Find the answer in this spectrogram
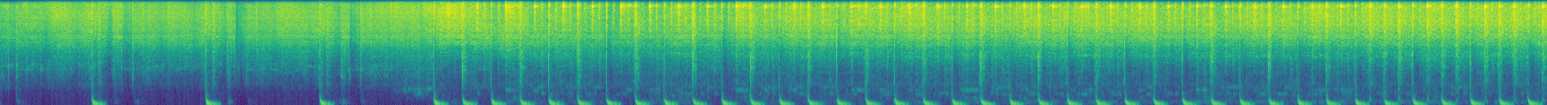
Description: dance

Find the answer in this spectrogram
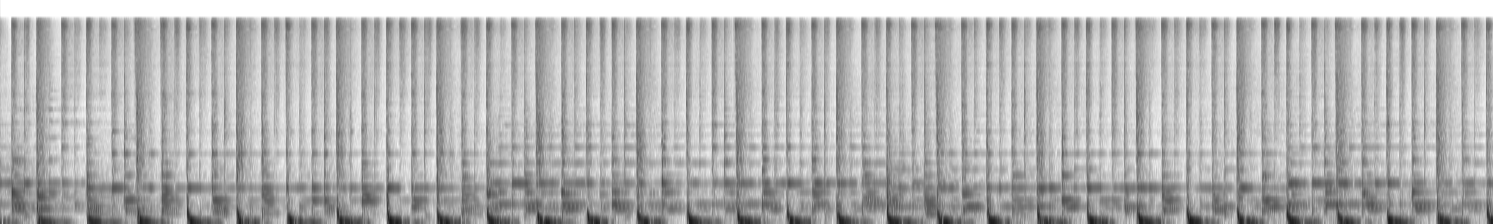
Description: bright pop ringtone vibes; ai

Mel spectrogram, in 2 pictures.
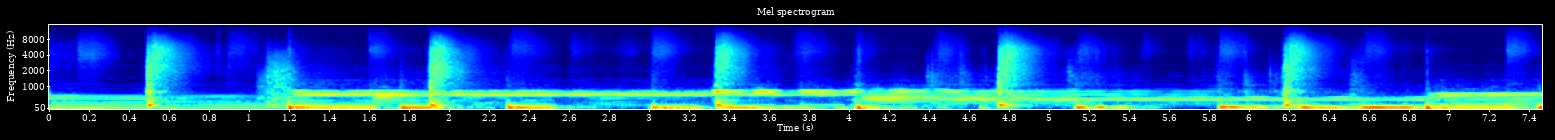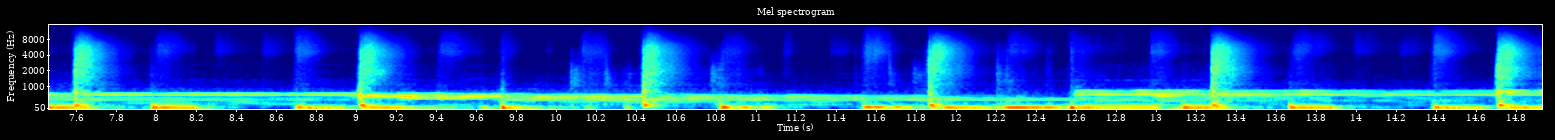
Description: midnight jazz lounge grooves; ai

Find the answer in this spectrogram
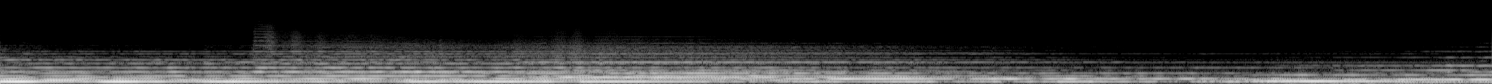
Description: ethereal dreamscape ringtone; ai

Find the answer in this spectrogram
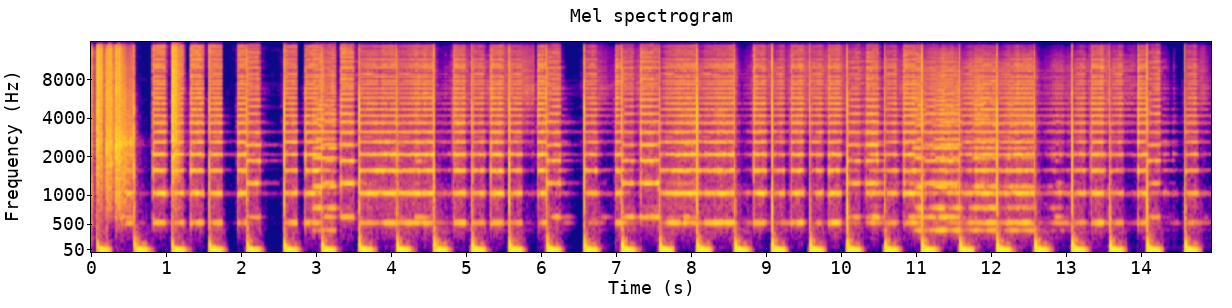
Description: pop iphone remix, ringtones; ai-generated

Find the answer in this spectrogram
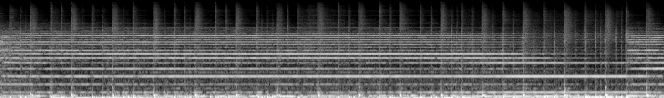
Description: epic rock anthem; ai

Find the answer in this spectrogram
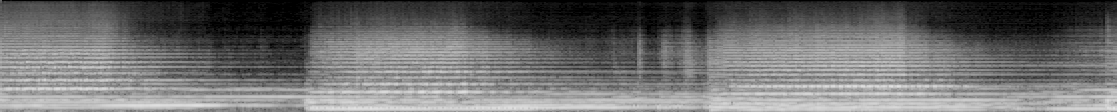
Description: elegant cinematic strings and piano, ringtones

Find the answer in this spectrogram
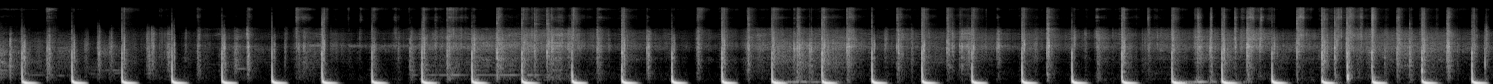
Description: bright synth pop groove, ringtones

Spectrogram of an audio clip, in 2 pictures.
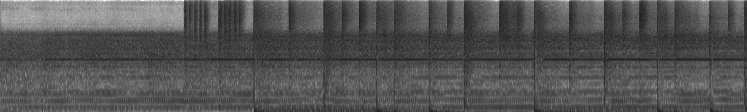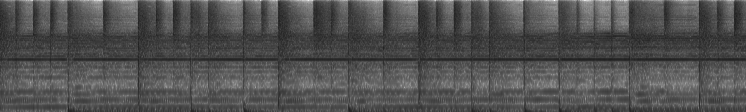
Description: epic rising rock anthem

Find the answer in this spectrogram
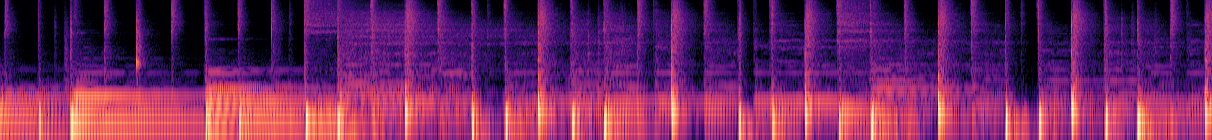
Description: pop ballad

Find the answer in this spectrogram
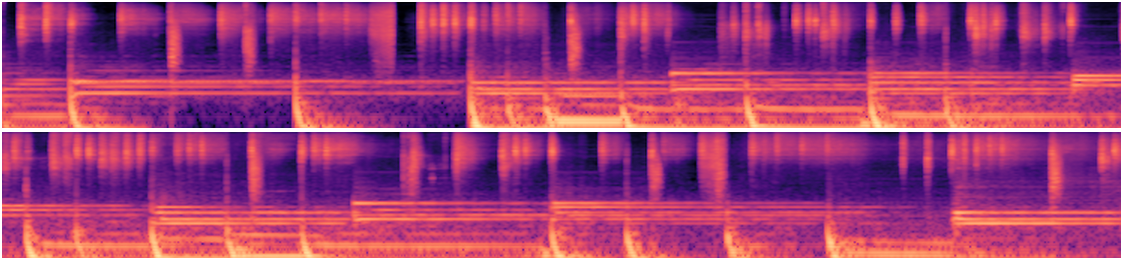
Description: lofi beat; ai

